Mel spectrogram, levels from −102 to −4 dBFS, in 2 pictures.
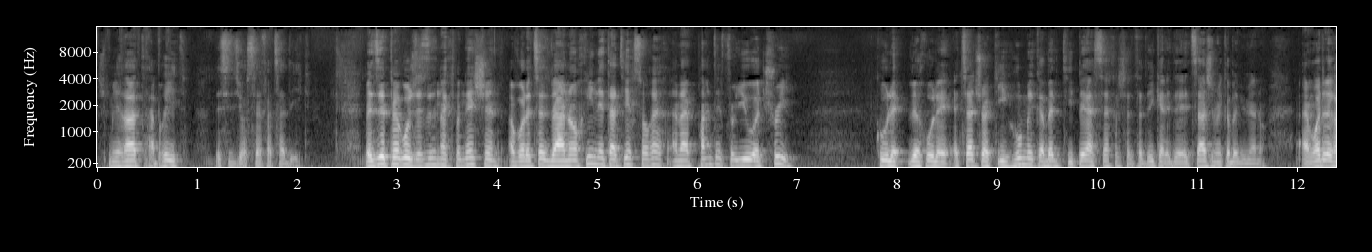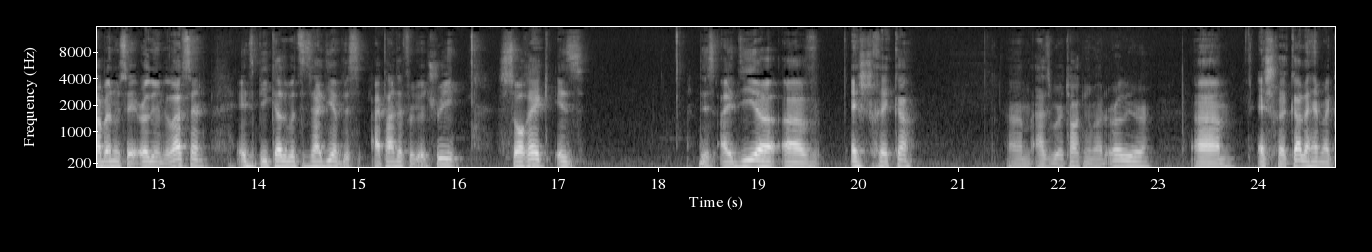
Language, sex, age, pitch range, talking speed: English, male, 20-39, 115-140 Hz, 140 wpm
